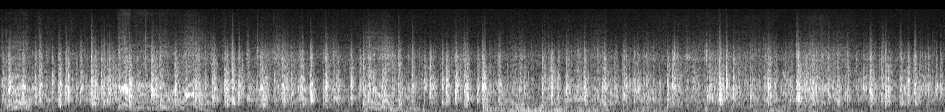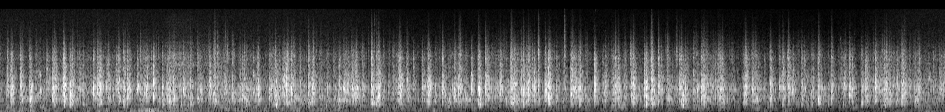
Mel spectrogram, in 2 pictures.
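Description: Heavy rain drumming on the steel roof of a VW Beetle, heard from inside the small cabin as a dense, steady patter of countless drops. A low rumble comes in about seven to nine seconds in.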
